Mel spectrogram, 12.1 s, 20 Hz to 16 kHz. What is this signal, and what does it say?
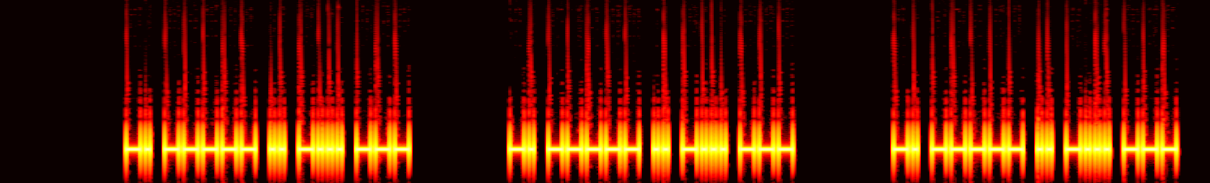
Morse code, heard as a keyed tone, about 25 wpm, 700 Hz. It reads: N0IBO N0IBO N0IBO
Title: USA Call Signs - 5 Characters - Repeated 3x - 25wpm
